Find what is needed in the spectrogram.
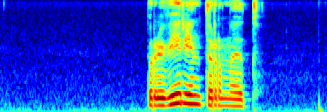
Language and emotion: Russian, neutral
